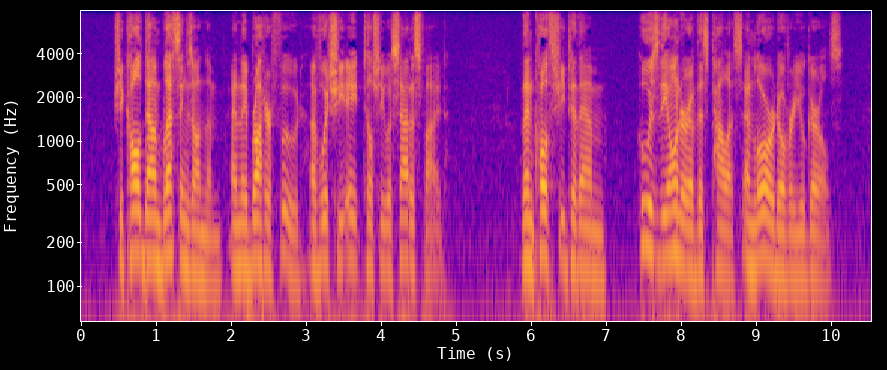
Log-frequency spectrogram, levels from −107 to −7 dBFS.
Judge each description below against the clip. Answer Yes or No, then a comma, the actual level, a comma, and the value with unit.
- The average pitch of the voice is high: No, low, 135 Hz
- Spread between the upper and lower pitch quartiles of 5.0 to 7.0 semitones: No, average, 3.5 semitones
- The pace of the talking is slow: No, fast, 205 wpm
